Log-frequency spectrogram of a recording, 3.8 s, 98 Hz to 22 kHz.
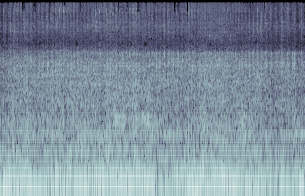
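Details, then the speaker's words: Honda Biz/Pop 100/110 single idling with a fast, even rhythmic clatter that worsens when revved; cam chain and worn tensioner slapping, oil level normal. "deu para pegar aí no no vídeo né que tá fazendo um barulhinho esse barulho é da corrente comando"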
